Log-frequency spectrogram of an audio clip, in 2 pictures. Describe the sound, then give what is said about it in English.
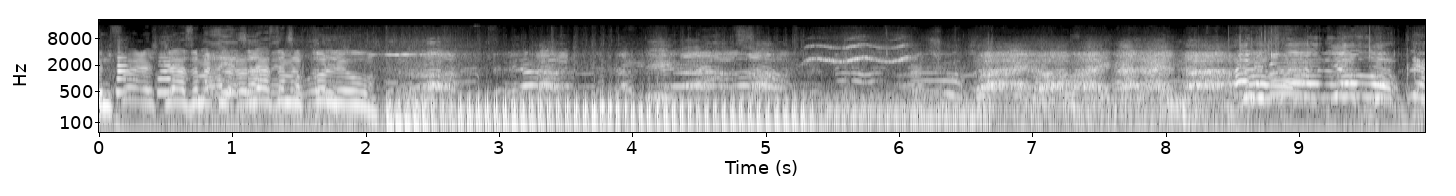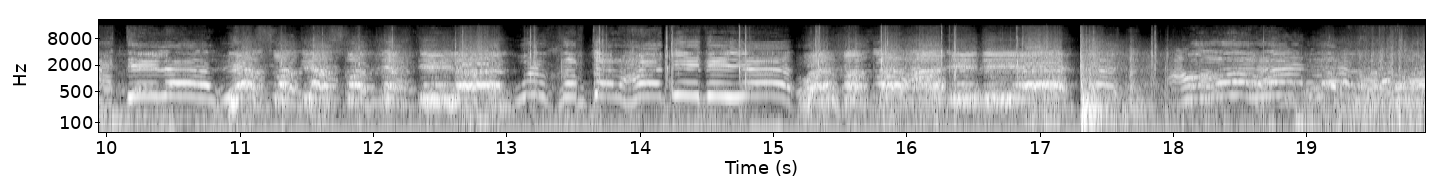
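A large crowd in Jerusalem shouts and yells loudly and continuously as it disperses under Israeli fire, many voices overlapping in rising cries, with a deep rumbling roar underneath early on and sharp bursts of noise scattered throughout. “Under Israeli fire, the crowd quickly dispersed.”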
